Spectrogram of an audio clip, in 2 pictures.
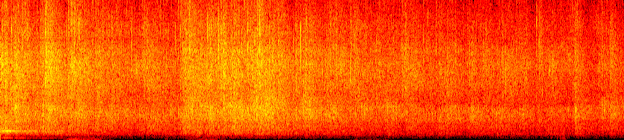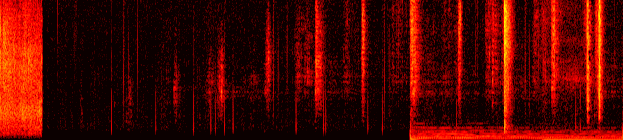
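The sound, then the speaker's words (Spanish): An audience breaks into dense, steady applause for several seconds, then it cuts off abruptly; after a near-silent gap with a few faint clicks, a sustained tonal musical sound begins. “Y porque le damos un buen aplauso y vamos a dejar...”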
